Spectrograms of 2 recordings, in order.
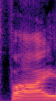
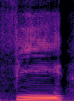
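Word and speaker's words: phi: some people call this fi some people call it fee now normally I do go with the Fe pronunciation because that's closer to original Greek but if we're going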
